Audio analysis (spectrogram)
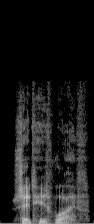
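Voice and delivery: plain reading voice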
